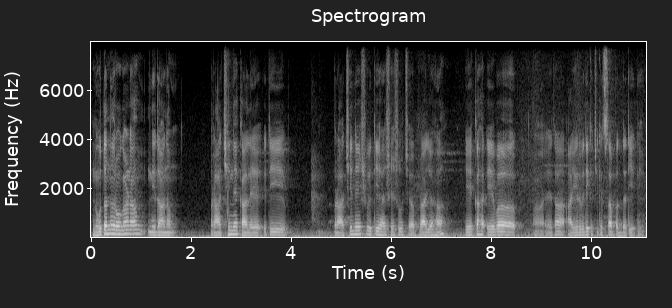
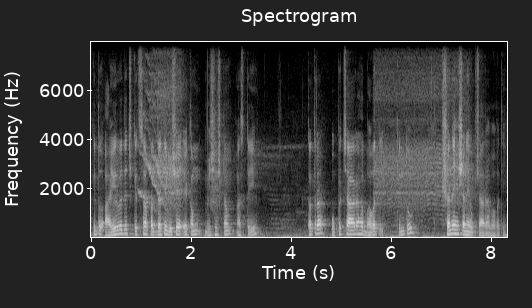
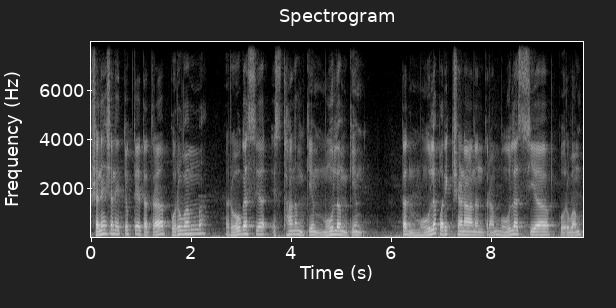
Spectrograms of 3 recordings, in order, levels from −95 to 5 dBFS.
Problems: background sounds at intervals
